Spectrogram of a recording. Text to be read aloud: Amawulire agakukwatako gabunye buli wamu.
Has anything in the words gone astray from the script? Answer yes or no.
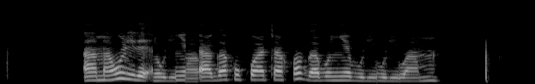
yes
